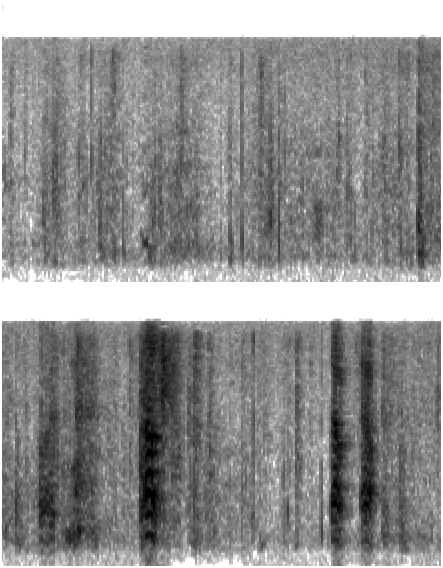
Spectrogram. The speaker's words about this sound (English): Sorry, I've got an attack of dogs here right at the last second.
